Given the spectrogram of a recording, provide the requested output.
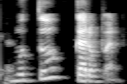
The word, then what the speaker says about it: Muthukaruppan: how do you so it's two parts right Mutu kupan Mutu means Pearl kupan kupan is black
